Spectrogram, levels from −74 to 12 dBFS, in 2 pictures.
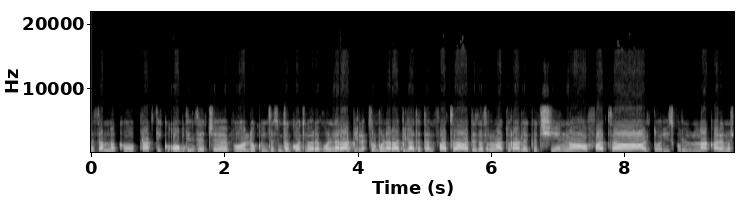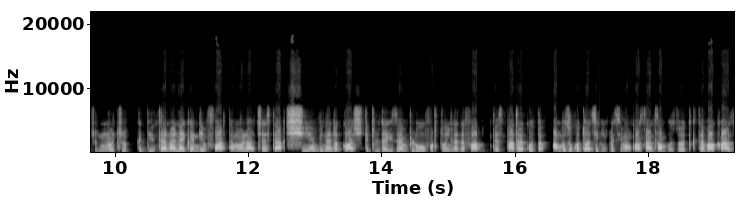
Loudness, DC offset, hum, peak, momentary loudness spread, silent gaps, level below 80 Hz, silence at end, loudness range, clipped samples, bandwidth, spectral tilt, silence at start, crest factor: -16 LUFS; under 0.1%; none; 0 dBFS; 9 LU; none; -74 dBFS; 0 s; 3 LU; under 0.1%; 16.5 kHz; -0.5 dB/octave; 0 s; 16 dB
